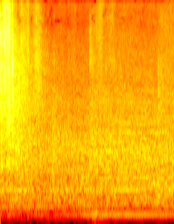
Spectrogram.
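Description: A short sharp knock, then a steady low hum that sets in just under a second later.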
